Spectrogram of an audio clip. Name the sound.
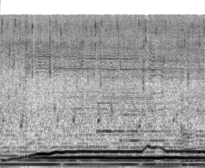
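river water flowing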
